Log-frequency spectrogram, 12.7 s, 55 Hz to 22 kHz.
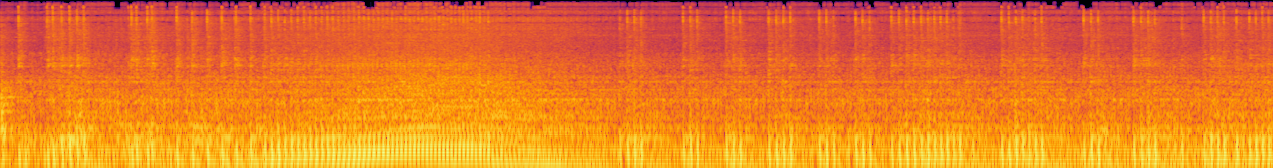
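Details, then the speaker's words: Briggs & Stratton 18 HP Vanguard twin, second start attempt: thumps unevenly, swelling briefly then sagging, never revving up; user error, the governor arm was pushed instead of the throttle. "I'm wondering if this thing is governed, because it's just kind of not revving up anymore."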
